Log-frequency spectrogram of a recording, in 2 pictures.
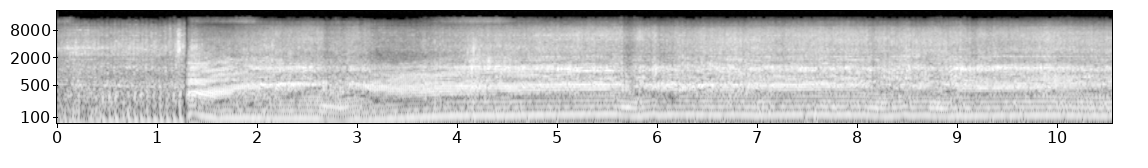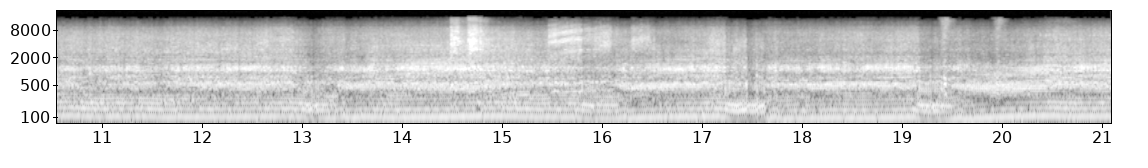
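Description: Yamaha Banshee 350's two-stroke parallel-twin engine running through a DMC 916 exhaust. It holds a steady idle whose note dips and recovers every couple of seconds.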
